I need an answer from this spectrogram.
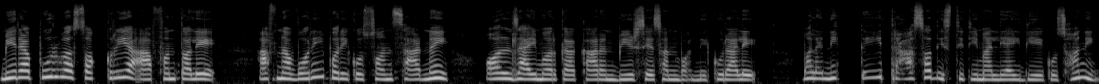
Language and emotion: Nepali, sad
